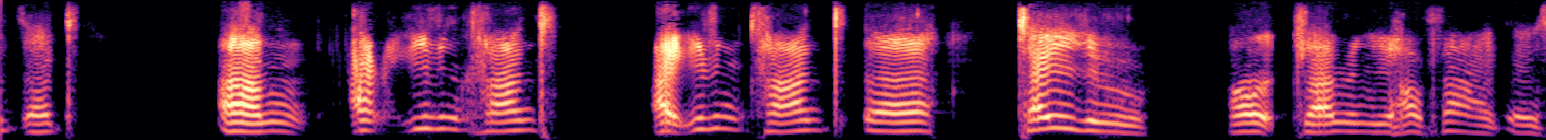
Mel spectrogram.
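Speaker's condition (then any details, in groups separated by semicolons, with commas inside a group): Spinal muscular atrophy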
